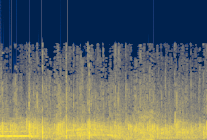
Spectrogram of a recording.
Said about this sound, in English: I know you're Canadian, you know, it's a little ripple of applause is quite good.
